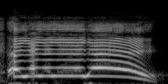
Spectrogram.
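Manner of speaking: high, loud repeated hey shouts; hammed-up shouting. Comic hamming up defiance, loud high shouts. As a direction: yell it like a rowdy crowd.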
